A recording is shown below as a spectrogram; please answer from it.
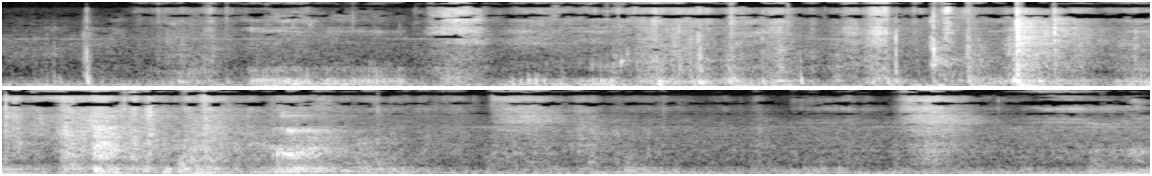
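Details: Bulldog snorting and grunting, a series of rough, noisy low breathy bursts that swell and fade over several seconds, with quieter pauses between.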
